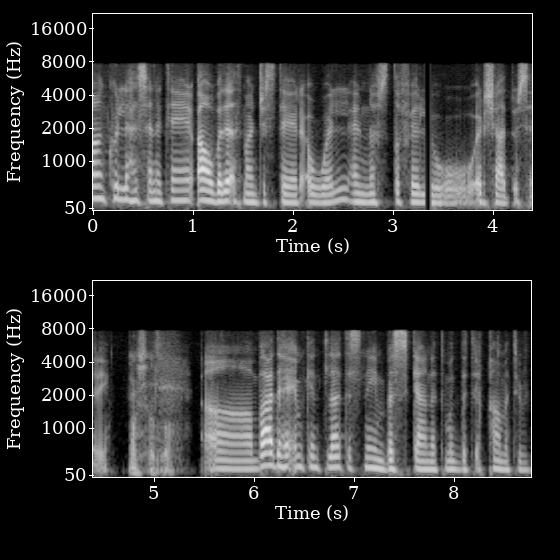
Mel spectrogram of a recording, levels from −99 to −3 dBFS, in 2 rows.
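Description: Packet loss on an ADPCM call cuts a hard-edged silent hole into this speech recording from 3.32 to 3.48 s. About 60 ms of audio, roughly three packets' worth, went missing and was filled with silence. While nothing arrived, the decoder's adaptive predictor and step size drifted away from the sender's, so the speech re-enters slightly distorted. It then settles within tens of milliseconds. The surrounding speech carries the clear band up to about 7 kHz typical of G.722 wideband telephone coding at its full rate.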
